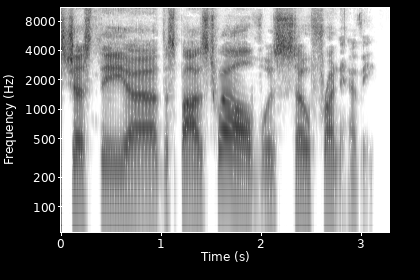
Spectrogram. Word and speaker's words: SPAS: That's the first time I've ever heard it pronounced spaz. I've always heard it spas. – Yeah. That's because that's the right way to say it, Aaron.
